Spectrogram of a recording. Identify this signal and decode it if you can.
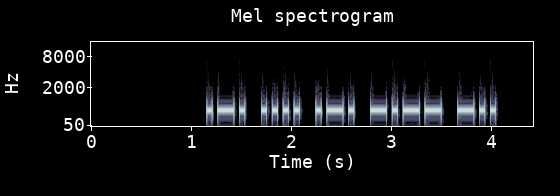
Morse code, heard as a keyed tone, about 22 wpm, 700 Hz. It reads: RHRYD
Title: Code Groups - 5 Letters - 22wpm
